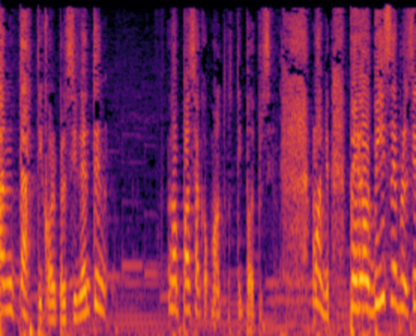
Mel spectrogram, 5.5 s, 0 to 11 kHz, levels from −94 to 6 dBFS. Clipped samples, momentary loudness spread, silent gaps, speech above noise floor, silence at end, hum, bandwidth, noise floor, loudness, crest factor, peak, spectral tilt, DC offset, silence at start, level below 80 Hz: under 0.1%; 13 LU; none; 23 dB; 0 s; none; 11 kHz; -39 dBFS; -16 LUFS; 14 dB; -2 dBFS; -3.5 dB/octave; under 0.1%; 0 s; -34 dBFS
